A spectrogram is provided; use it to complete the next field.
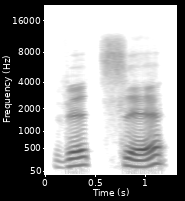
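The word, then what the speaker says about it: וְצִוָּנוּ: It's not pronounced u. It's a vav, and it has its own vowel. Vitzivanu, and it's accented on the vanu.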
